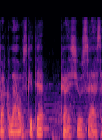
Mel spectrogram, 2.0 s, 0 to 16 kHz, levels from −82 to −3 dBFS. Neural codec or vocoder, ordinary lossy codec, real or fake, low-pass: none; MP3, 96 kbps; real; 9.9 kHz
